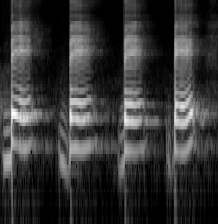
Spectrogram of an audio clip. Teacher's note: B, B, B, B, iki dudağımın ikisi vasıtasıyla oluşturuyorum. Doğal olarak B ünsüzü salt dudak ünsüzü olarak geçer.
